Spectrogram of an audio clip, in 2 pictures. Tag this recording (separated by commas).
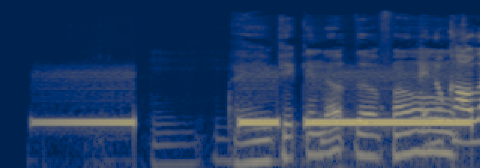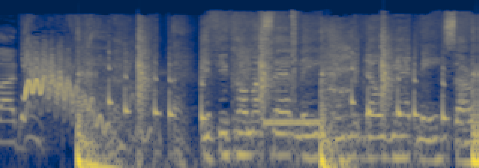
Music, Speech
